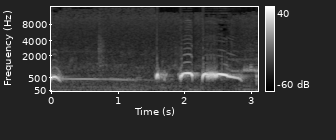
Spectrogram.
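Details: Loud spotted dove, blorok colour form, kept for luring other doves, delivering a long steady low note followed by two short arched coos and a long sliding downward coo.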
